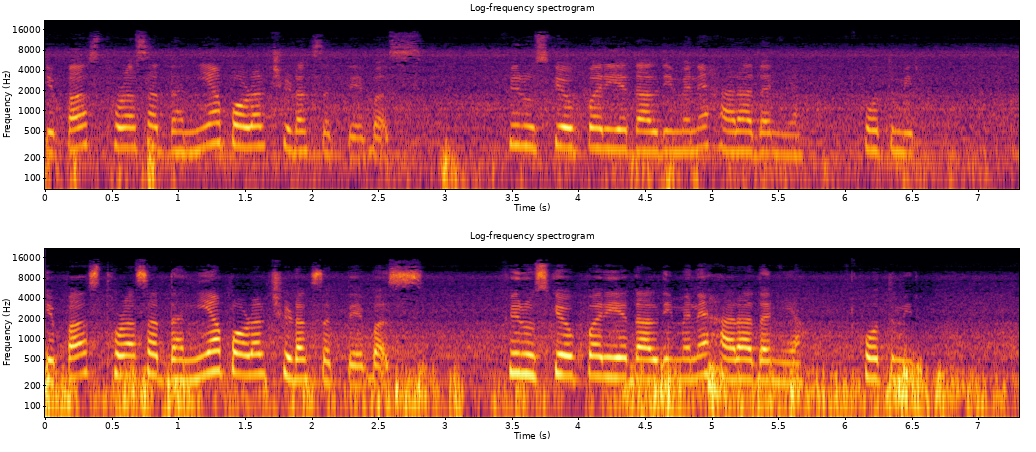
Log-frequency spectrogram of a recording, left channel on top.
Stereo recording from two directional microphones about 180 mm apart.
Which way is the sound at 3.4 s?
25° right (ahead or behind).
